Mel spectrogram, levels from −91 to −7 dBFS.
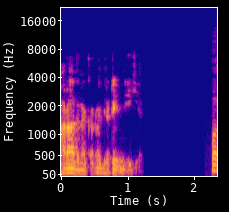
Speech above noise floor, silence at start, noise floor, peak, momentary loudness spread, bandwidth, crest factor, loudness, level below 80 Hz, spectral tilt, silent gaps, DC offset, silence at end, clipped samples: over 67 dB; 0 s; under -90 dBFS; -2 dBFS; 13 LU; 7.2 kHz; 22 dB; -24 LUFS; -50 dBFS; -8 dB/octave; 1.25-2.16 s; under 0.1%; 0 s; under 0.1%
